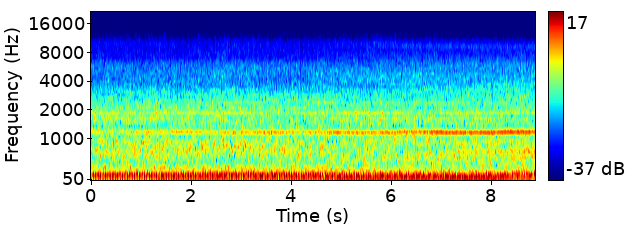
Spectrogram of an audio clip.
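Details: Generac Guardian 16kW standby generator running on gas after refurbishment, carrying close to 6,000 W of heaters: a deep, steady hum with an even drone that never dips or surges, healthy under heavy load and not hesitating.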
